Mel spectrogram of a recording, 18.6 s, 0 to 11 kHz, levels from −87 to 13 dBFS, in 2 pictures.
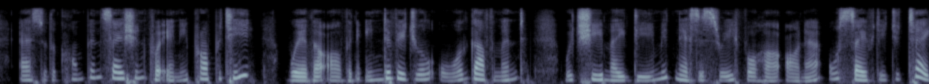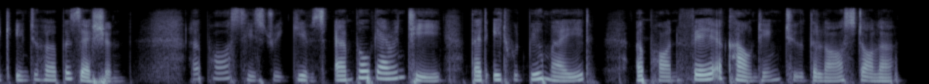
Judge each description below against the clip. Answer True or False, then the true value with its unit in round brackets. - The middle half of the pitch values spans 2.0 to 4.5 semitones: False (5.0 semitones)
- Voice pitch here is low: False (170 Hz)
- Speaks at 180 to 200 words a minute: False (155 wpm)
